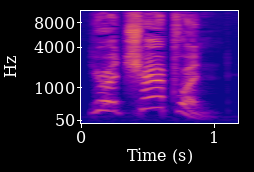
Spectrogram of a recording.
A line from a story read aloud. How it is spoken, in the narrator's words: exclaimed ecstatically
